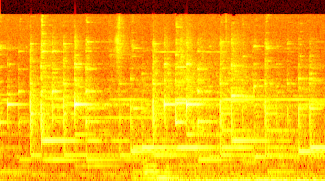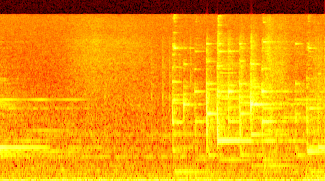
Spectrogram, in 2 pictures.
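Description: Smartphone ringing with a marimba-like ringtone: a melody of short, bright notes that starts at the beginning and repeats about five seconds in.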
